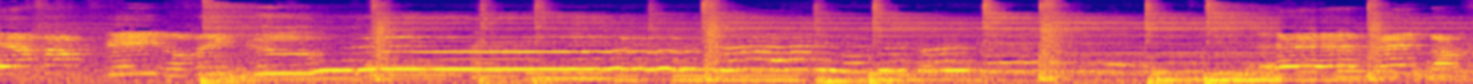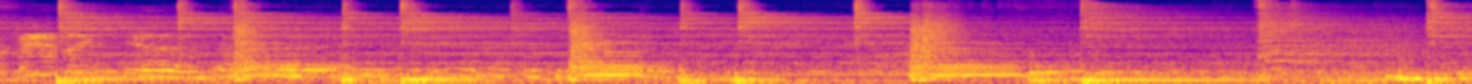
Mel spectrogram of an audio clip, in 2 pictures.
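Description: A live band playing a slow blues-jazz song: a female singer's voice wavering with vibrato over guitar, bass and a drum kit keeping a steady beat.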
